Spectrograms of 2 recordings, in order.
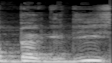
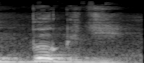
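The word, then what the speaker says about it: בגדי: devriez dire quoi ici vous devriez dire bagdi or c'est pas bagdi c'est bogdi là c'est une autre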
